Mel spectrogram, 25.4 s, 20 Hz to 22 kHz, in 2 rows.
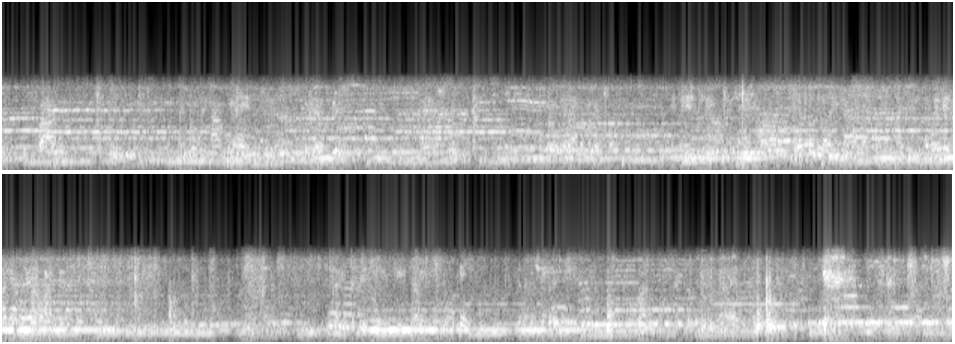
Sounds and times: Music: 0.0s - 25.3s.

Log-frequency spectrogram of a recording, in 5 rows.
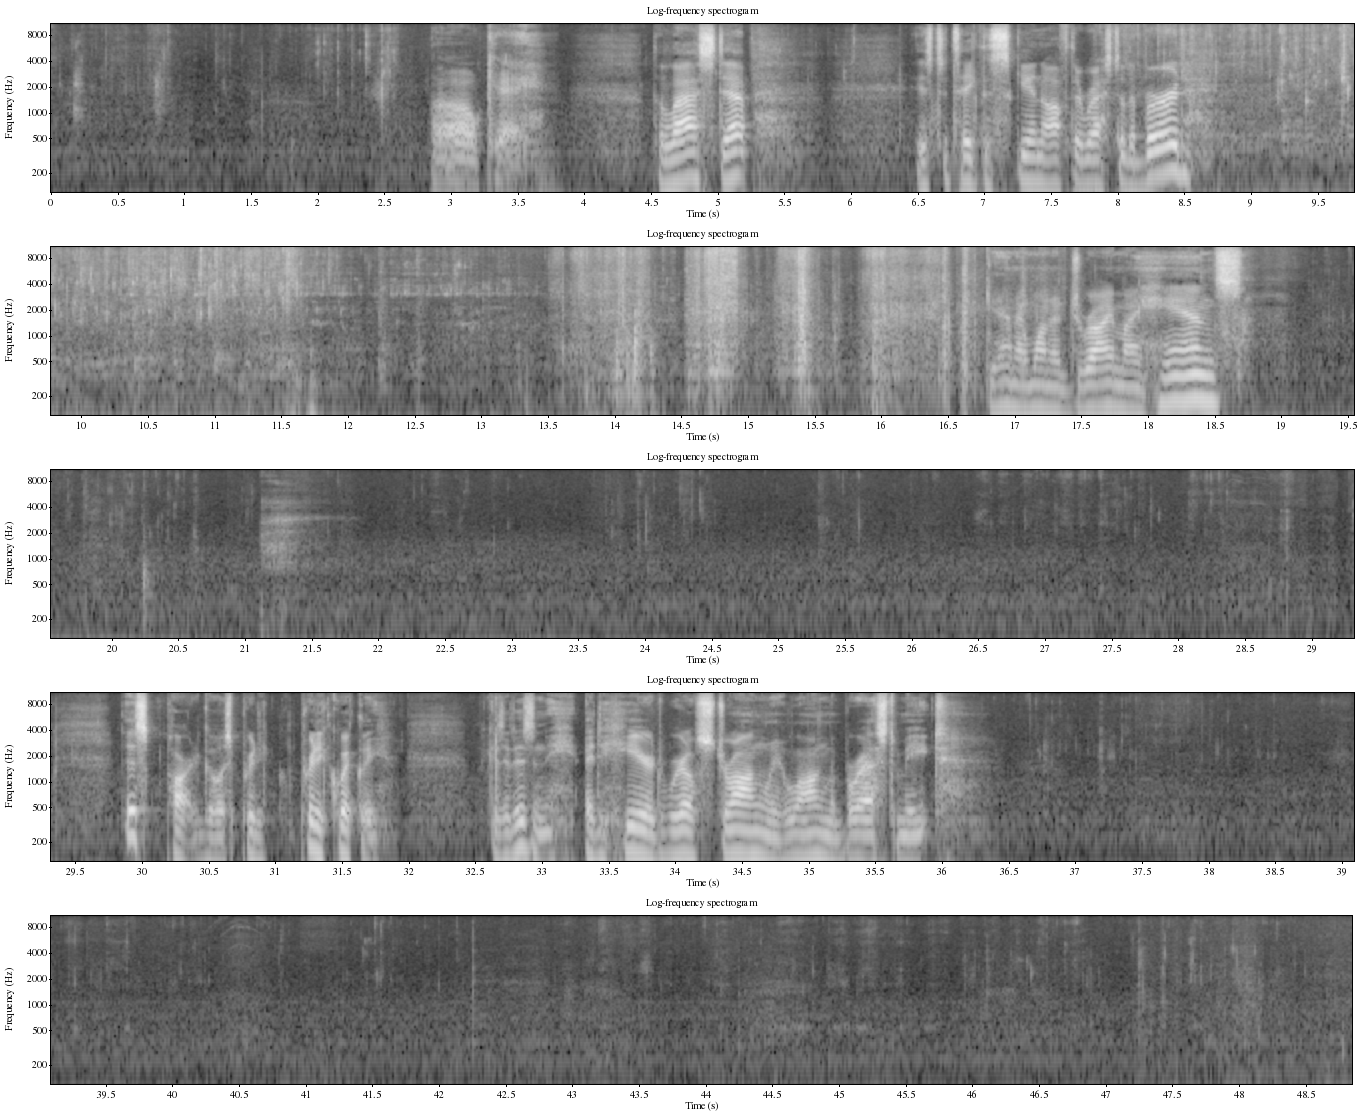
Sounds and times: Inside, small room: 0.0s - 48.8s
Speech: 2.8s - 3.8s, 4.5s - 5.3s, 6.5s - 8.6s, 16.8s - 18.8s, 29.8s - 31.9s, 32.6s - 36.3s
Water tap, faucet: 8.1s - 13.5s.

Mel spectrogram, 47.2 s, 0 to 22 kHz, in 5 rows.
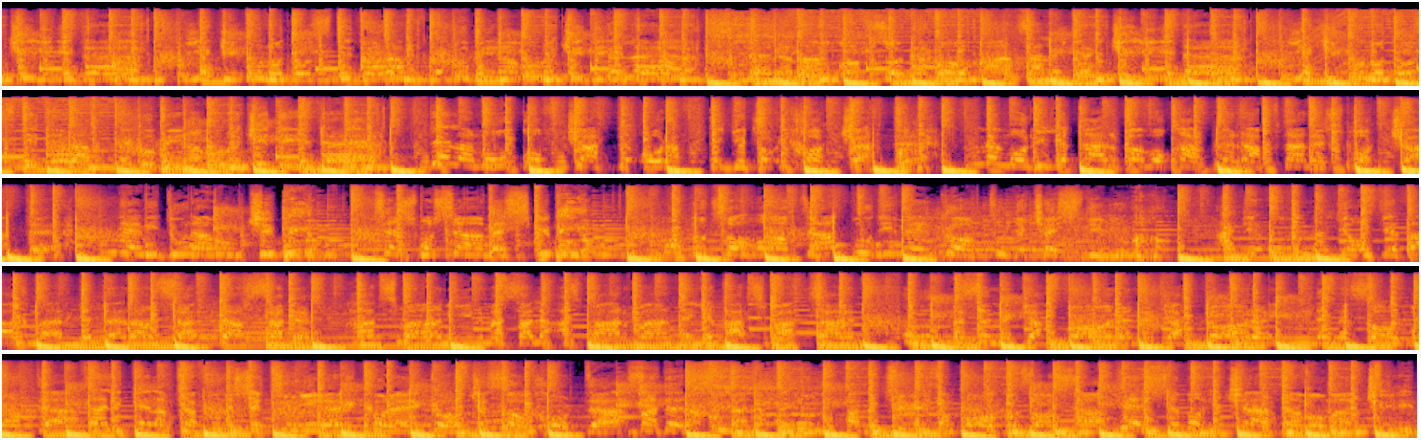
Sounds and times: Exciting music: 0.0s - 13.2s, 18.6s - 47.2s
Dance music: 0.0s - 47.2s.

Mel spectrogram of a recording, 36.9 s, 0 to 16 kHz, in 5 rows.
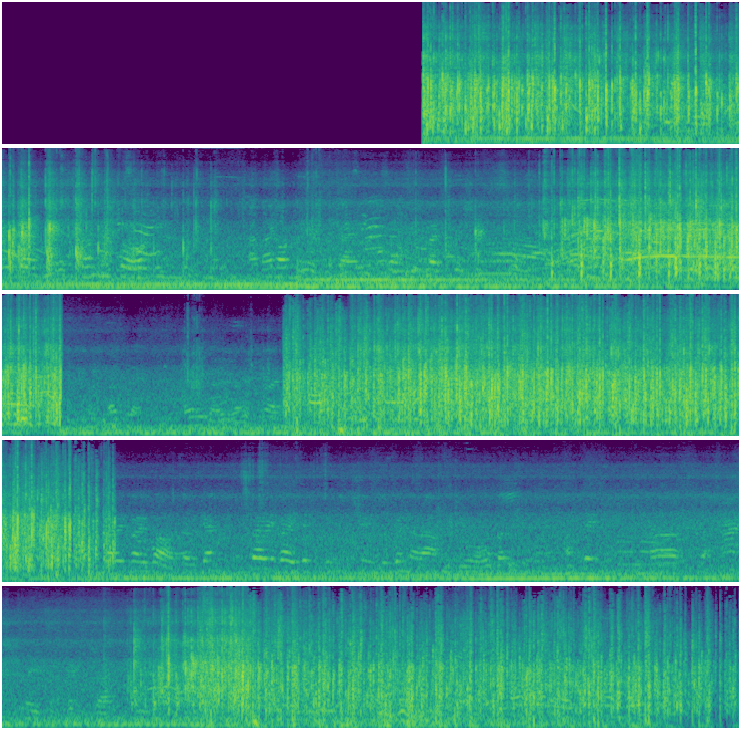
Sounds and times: Inside, public space: 4.2s - 36.8s.

